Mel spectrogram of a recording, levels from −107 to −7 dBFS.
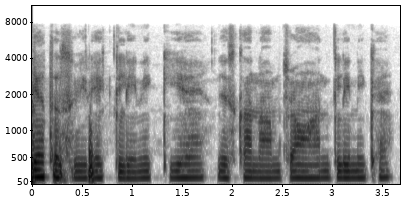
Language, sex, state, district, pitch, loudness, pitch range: Hindi, male, Uttar Pradesh, Lalitpur, 125 Hz, -22 LUFS, 120-125 Hz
